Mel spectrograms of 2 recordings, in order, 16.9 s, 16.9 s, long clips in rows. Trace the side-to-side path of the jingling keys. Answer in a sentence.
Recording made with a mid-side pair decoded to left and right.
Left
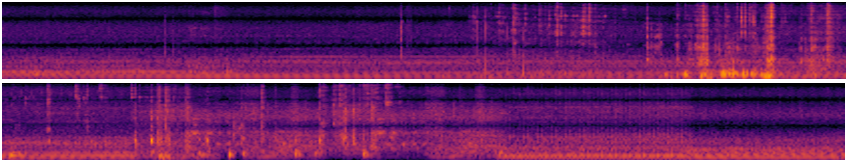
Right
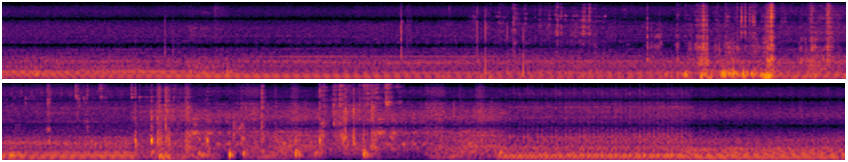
In this clip you hear the jingling keys move to the right.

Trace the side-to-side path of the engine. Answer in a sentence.
You can hear the engine stay in one place.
